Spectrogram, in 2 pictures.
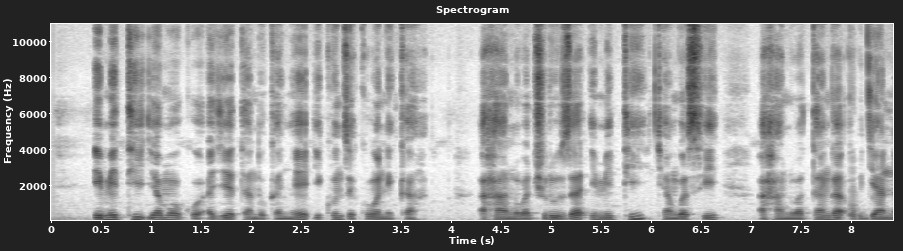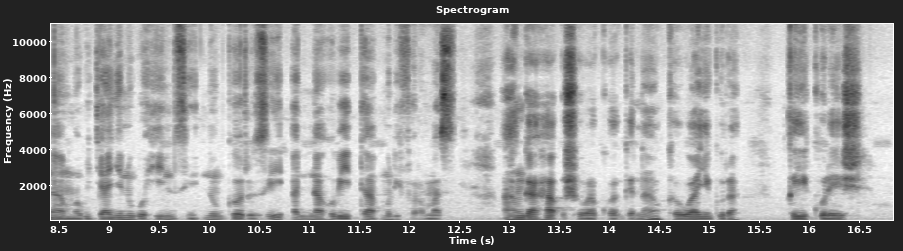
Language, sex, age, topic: Kinyarwanda, female, 18-24, agriculture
